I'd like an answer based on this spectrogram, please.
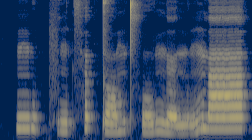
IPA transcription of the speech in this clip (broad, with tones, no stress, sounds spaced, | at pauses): ŋ uː˧ p̚ f ɪ˧ ŋ t͡sʰ ɐ˥ k̚ t̪ ɔː˨˧ m t͡sʰ o˨˧ w n̪ œː˨ n̪ ʊ˨˥ ŋ m aː˥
